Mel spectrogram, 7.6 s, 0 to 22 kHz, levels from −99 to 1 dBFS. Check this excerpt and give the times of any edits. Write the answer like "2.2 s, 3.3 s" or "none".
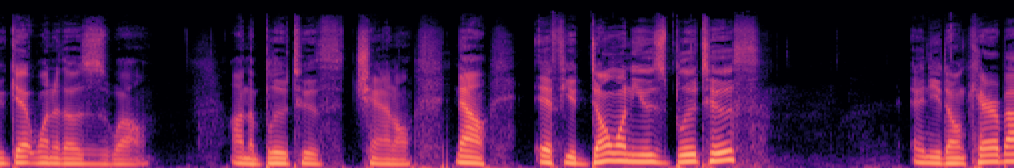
none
